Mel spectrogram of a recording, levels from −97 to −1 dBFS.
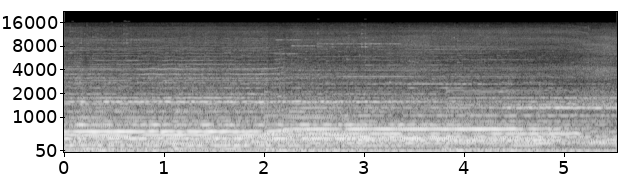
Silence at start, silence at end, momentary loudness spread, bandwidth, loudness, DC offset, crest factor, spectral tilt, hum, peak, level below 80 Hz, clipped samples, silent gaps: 0 s; 0 s; 3 LU; 14.5 kHz; -11 LUFS; under 0.1%; 10 dB; -6.5 dB/octave; none; 0 dBFS; -22 dBFS; under 0.1%; none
